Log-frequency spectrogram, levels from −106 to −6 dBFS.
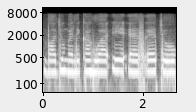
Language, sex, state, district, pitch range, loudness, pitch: Hindi, male, Uttar Pradesh, Deoria, 210-220 Hz, -10 LUFS, 215 Hz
